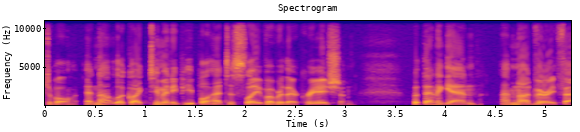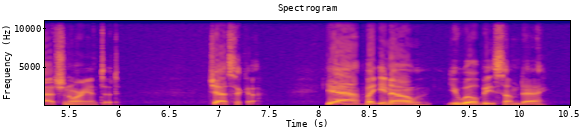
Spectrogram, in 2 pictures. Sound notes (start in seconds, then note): none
